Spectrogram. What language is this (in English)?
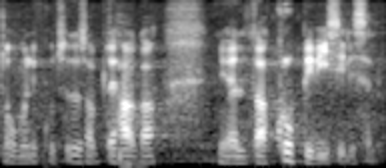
Estonian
